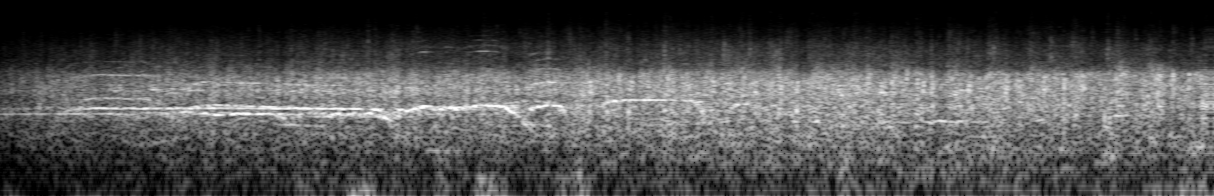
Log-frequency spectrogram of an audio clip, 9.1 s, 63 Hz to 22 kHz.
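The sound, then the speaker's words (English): Sustained applause from a sizable audience at a talk celebrating the 100th anniversary of the Russian Revolution, a dense steady patter of clapping that rises quickly and holds at full strength, with a few faint voices and whoops mixed in. “Rough crowd.”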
